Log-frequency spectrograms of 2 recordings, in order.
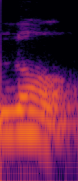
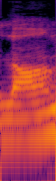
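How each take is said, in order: First: "লং" with a long rounded oh; rounded oh vowel. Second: "লং" with open aw; open aw vowel. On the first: Teacher demonstrating the corrected sound, oh in "লং". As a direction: stretch "লং" as lohng. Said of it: "অ হয়ে যাবে ও". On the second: Teacher quoting how we used to say it, open-vowel "লং". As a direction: say "লং" the habitual way, aw in the middle. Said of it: "অ বলতাম". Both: Shown as a demonstration.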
